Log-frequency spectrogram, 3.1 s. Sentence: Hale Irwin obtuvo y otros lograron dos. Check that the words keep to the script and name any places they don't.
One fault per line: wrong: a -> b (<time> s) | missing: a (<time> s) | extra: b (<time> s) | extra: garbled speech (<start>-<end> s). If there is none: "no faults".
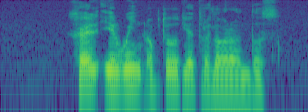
no faults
